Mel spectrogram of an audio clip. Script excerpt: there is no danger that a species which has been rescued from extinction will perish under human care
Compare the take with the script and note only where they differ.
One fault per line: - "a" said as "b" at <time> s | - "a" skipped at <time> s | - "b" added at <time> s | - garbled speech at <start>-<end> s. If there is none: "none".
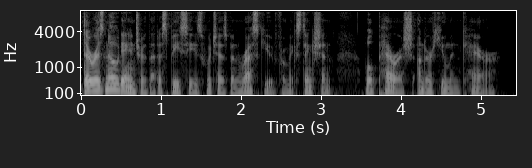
none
